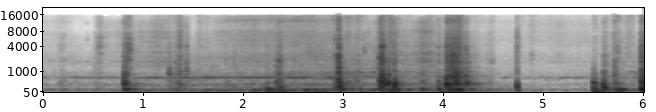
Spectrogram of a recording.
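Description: Plastic cover of a semi-automatic twin-tub washing machine being worked loose and pulled off by hand: a string of separate plastic knocks and clicks with handling and scraping between them.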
